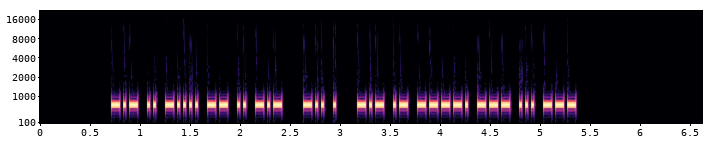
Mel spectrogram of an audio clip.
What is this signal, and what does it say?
Morse code, heard as a keyed tone, about 40 wpm, 700 Hz. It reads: KI6MIK DE KA9OSO
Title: USA Callsign DE Callsign - 6 Characters - 40wpm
